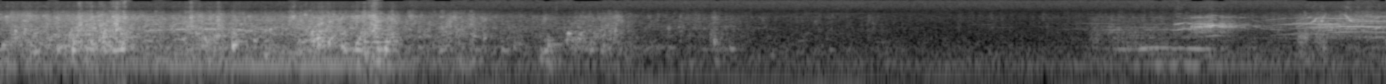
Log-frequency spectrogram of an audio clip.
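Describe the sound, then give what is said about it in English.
Vigorous splashing of someone wading across a river in water up to the hips fills the first few seconds, then drops to quiet, with a few faint bird calls near the end. “We can cross the river here”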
